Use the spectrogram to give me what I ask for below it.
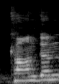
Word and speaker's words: Condon: Now, you've already said the first one, Ethan Holidayiday, uh Charlie Condan, I believe is how you say his last name. C O N D O N.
